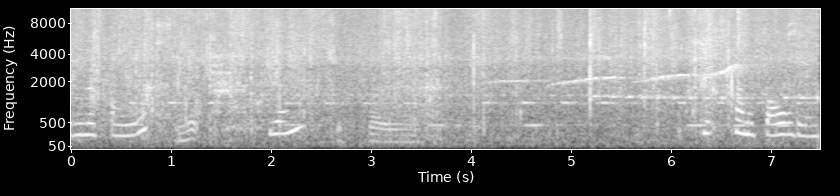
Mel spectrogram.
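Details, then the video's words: Wild chimpanzees in Uganda, vocalizing in the trees and on the ground: loud, rapid rising hoots repeated in quick bursts, some sliding upward at their ends, over rising bird whistles and a steady high insect tone. "Chimpanzee Tracking in Uganda - Vocalization in the wild - In the trees, and on the ground"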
